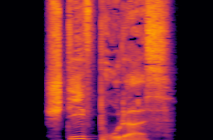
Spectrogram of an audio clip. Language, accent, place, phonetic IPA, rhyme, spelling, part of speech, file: German, Germany, Berlin, [ˈʃtiːfˌbʁuːdɐs], -iːfbʁuːdɐs, Stiefbruders, noun, De-Stiefbruders.ogg
- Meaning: genitive singular of Stiefbruder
